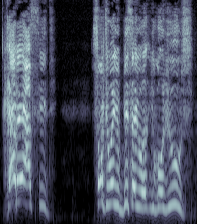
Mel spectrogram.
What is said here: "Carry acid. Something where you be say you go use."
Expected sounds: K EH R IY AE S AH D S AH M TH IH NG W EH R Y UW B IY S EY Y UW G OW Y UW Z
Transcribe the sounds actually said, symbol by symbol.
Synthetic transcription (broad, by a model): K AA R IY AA S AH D S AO M T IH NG W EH Y UW B IY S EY Y UW G OW Y UW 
